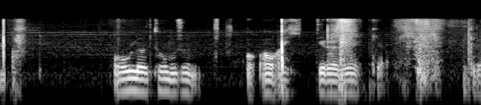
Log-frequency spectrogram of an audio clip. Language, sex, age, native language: Icelandic, male, 11, Icelandic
